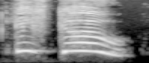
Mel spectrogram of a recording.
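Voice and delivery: put-on very high-pitched boy's protest. A narrator's reading. Boy held by the ear, protesting. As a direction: pipe up as an indignant small boy.

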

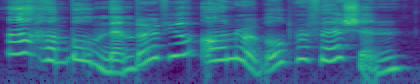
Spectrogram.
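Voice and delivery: unruffled, politely ironic; cool. A narrator's reading. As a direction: Leonard coolly introducing himself to the slavers. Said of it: "said Leonard coolly".

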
